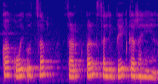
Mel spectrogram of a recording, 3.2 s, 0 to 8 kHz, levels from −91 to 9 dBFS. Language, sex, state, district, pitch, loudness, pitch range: Hindi, female, Bihar, East Champaran, 205 Hz, -29 LUFS, 190-225 Hz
